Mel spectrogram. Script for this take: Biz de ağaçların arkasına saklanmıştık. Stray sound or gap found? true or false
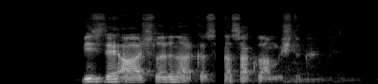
true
